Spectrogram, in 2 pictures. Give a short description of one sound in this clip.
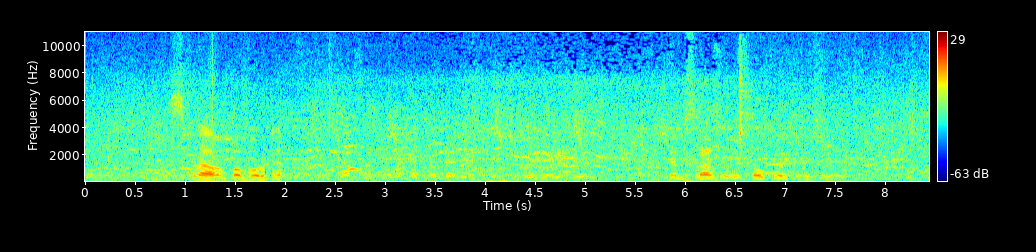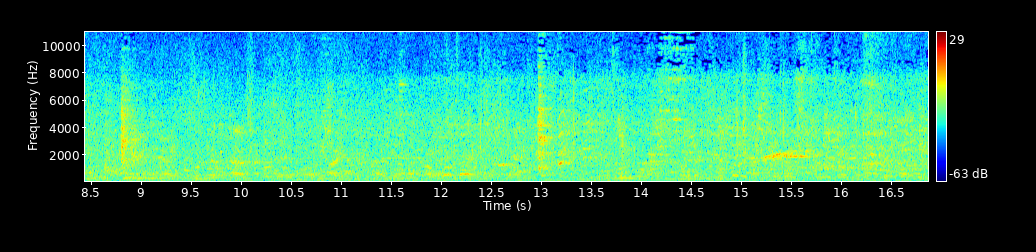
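Men and women nearby chat and talk outdoors.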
